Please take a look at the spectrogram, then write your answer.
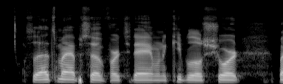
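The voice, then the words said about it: Wrecked, rough-sounding voice. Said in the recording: “My voice is wrecked. ... the terrible tone of my voice today”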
